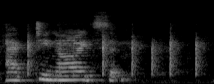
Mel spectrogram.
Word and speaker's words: actinoids: This one, actinoids. So pronounce properly, lanthanoids, OIDS, actinoids.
